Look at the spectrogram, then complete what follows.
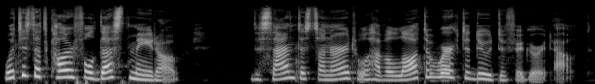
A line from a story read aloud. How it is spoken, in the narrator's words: says Nicola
